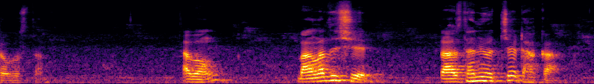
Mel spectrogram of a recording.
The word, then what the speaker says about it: ঢাকা: ঢাকা ইংরেজ শাসনামলে বা আগে ঢাক্কা উচ্চারণ করা হতো। কি উচ্চারণ করা হতো? ঢাক্কা। কিন্তু আমরা জানি সামরিক প্রশাসক লে জেনারেল এইচএম এরশাদ তিনি একটি বৈঠক করেন এবং এই বৈঠকে ঢাক্কা নাম পরিবর্তন করে ঢাকা লেখা হয় এবং তখন থেকে বাংলাদেশের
